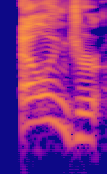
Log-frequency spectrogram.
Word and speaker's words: Ehlinger: Now listen, Ehlinger, I like Ehlinger. I don't even know how to say his name, but whatever. – I think you're saying it right.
